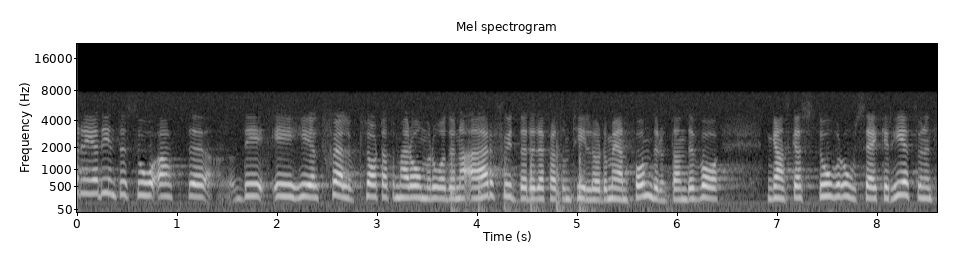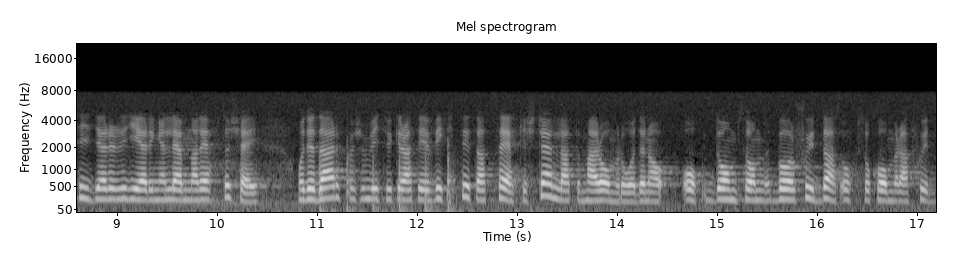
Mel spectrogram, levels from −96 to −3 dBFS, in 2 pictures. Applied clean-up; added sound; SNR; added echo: none; Knock; 18 dB; none.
